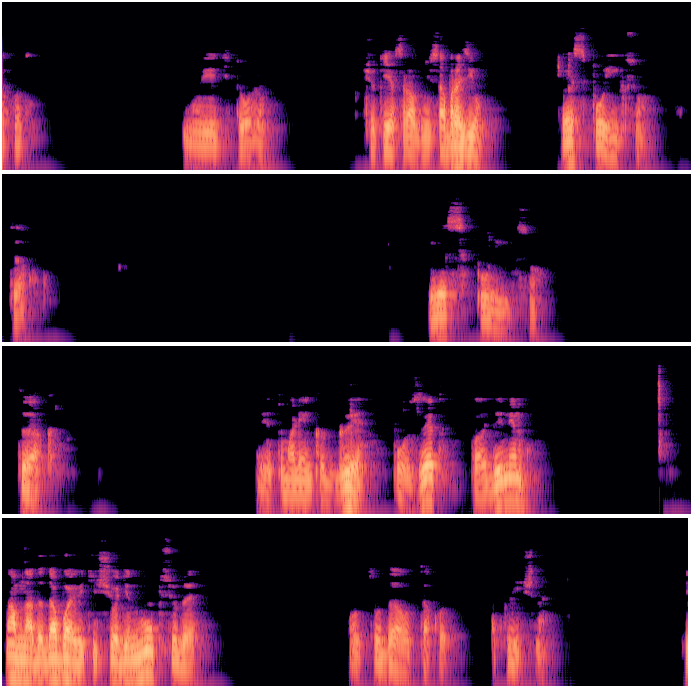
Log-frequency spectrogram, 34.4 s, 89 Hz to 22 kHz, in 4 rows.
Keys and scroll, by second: 6.4 s, 13.7 s, 20.9 g.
